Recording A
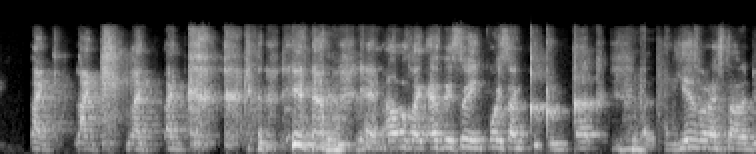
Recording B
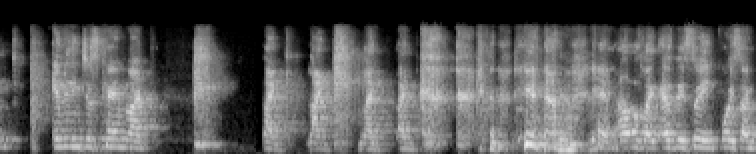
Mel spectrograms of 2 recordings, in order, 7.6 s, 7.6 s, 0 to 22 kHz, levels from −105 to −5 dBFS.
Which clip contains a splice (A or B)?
A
